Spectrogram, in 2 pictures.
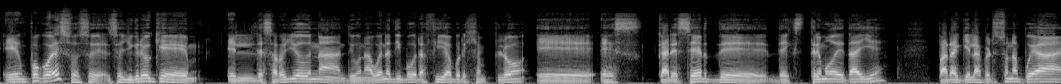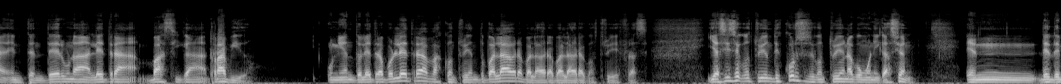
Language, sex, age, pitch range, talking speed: Spanish, male, 30-49, 95-125 Hz, 160 wpm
